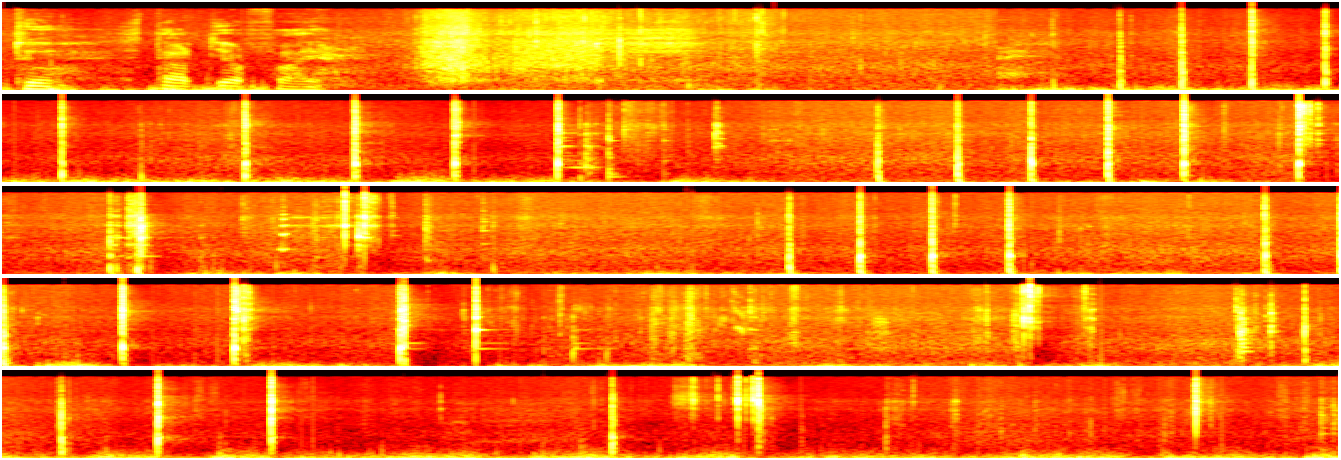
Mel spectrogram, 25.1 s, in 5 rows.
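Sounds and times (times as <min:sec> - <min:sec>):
hatchet chopping wood: 0:04.1 - 0:10.7, 0:12.9 - 0:14.0, 0:14.7 - 0:17.7, 0:19.6 - 0:21.2, 0:22.3 - 0:23.0.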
